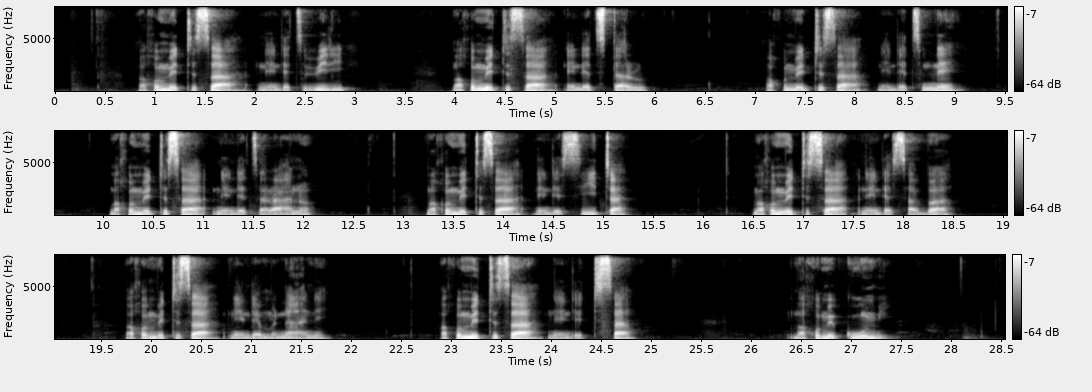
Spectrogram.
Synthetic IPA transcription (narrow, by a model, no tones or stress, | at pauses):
maxumitisaneːndet͡siβili | maxumitisaneːndet͡si̥taɾu | maxumitisane̞̰ːndet͡sine | maxumitisaneːndet͡saɾano | maxumtisaneːndesita | maxumitisanḛːndesaba | ma̰xumitisaneːndemunaːne | maxumitisane̞ːndeti̥sa | maxumikumi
